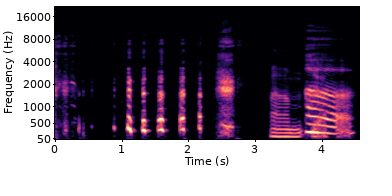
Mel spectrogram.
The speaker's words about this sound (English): Oh, now look who's yawning. Oh wait, I'm not. I'm yawning quickly and quietly.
